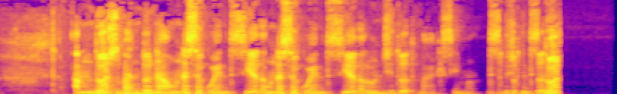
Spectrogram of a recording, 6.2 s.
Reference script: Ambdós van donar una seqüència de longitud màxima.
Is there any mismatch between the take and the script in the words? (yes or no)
yes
